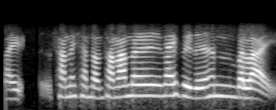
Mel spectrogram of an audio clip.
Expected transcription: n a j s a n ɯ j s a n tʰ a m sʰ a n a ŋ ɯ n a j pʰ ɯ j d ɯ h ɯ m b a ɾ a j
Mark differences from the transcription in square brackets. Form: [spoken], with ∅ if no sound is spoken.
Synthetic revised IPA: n a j s a n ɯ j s a n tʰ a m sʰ a n a [n] ɯ n a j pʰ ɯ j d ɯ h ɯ [n] b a [l] a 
